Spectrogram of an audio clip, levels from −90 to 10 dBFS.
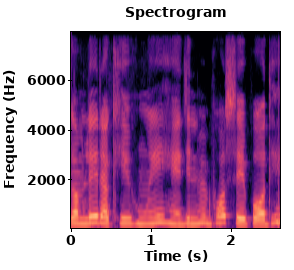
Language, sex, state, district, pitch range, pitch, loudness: Hindi, female, Chhattisgarh, Raipur, 225-260 Hz, 235 Hz, -15 LUFS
